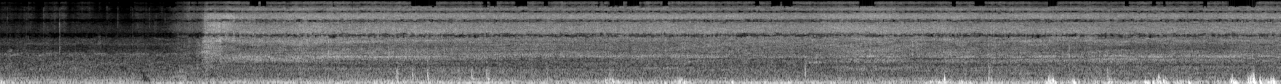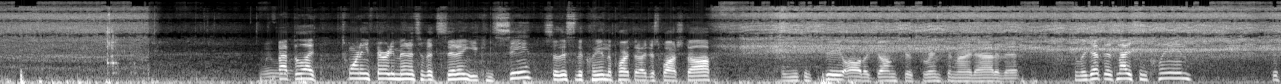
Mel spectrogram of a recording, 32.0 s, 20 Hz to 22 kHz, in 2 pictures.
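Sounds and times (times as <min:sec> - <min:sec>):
hissing spray: 0:02.2 - 0:18.0, 0:25.0 - 0:32.0.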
